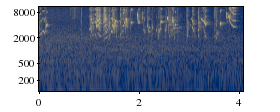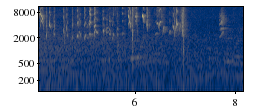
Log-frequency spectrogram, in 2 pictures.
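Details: Four-month-old European goldfinch in a cage, perched by and on the hand that feeds it every day, giving early babbling song. A dense run of rapid, tinkling, buzzy twitters fades into scattered soft clicks and chirps.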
